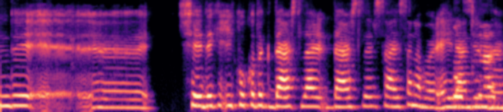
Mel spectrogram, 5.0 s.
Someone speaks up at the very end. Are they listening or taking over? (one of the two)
taking over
